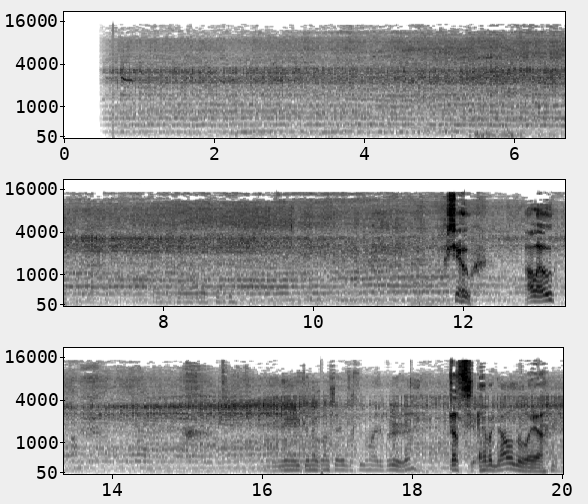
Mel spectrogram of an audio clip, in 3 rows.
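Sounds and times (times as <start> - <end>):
drone rotors buzzing: 0.5 - 20.0
wind rumble: 5.2 - 7.0.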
